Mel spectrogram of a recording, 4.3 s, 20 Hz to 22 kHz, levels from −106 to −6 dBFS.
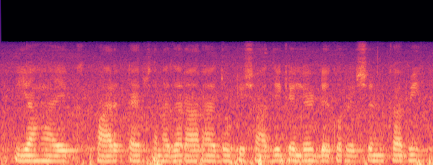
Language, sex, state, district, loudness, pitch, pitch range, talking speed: Hindi, male, Chhattisgarh, Raipur, -16 LUFS, 130 Hz, 125-135 Hz, 205 wpm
